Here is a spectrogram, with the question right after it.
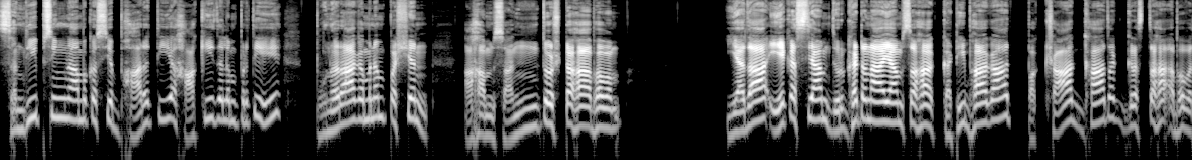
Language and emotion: Sanskrit, happy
